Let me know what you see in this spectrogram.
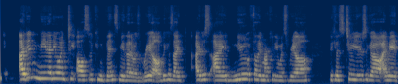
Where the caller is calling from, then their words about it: New Brunswick, Canada; I'm calling from New Brunswick, Canada.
